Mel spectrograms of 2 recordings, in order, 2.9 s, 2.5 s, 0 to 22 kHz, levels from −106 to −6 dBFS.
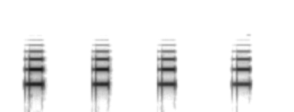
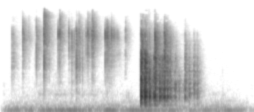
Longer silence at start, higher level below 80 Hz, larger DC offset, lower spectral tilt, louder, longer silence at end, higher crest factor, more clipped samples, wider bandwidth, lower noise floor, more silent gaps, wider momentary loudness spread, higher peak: about the same, 0.25 s vs 0.2 s; second, under -90 dBFS vs -66 dBFS; neither; second, 3.5 dB/octave vs -0.5 dB/octave; first, -18 LUFS vs -35 LUFS; about the same, 0.45 s vs 0.55 s; second, 18 dB vs 30 dB; neither; second, 5.2 kHz vs 16 kHz; first, under -90 dBFS vs -68 dBFS; first, 0.46-0.90 s, 1.11-1.56 s, 1.76-2.30 s vs none; second, 12 LU vs 21 LU; about the same, -4 dBFS vs -6 dBFS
